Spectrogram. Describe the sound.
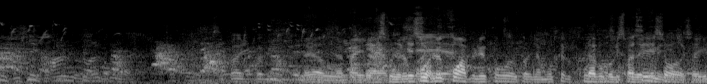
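A dog barks and yelps in repeated bursts, loud, during bite training as it bites a man in a padded protective vest who falls to his knees, while people talk over it and the commotion builds toward the end.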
